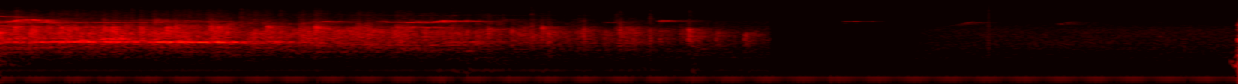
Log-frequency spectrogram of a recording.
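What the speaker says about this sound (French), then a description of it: "nous acclamons très fort pour le Seigneur" A church convention audience applauds loudly and steadily for several seconds. The clapping fades to a quieter patch near the end, with a faint high tone above it.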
